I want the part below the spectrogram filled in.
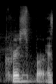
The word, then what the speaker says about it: CRISPR: CRISPR.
